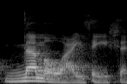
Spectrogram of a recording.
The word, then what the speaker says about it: memoization: correctly for anybody wondering is called memoization not memorization but pretty similar let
